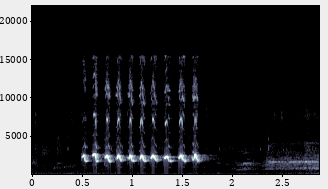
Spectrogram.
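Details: Sooty-headed bulbul lure call intended to make quiet birds respond: ten rapid, sharp chattering notes in about a second, followed by a soft rustling hiss.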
